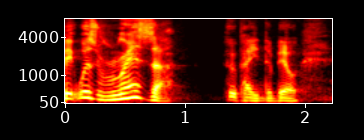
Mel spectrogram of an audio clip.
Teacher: so if I say it was Reza who paid the bill you can hear me stress Reza because that's the emphasis I want to give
